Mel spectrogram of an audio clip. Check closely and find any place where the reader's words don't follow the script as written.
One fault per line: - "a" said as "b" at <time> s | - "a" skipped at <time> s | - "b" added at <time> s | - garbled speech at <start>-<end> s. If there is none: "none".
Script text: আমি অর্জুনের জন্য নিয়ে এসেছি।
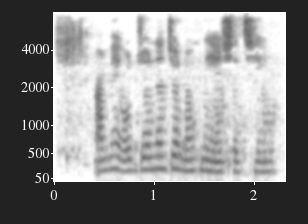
none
